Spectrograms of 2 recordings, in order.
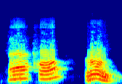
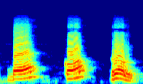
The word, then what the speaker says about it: ব্যাকরণ: ছিল ও হয়ে যাবে অর্থাৎ সংবৃত্ত উচ্চারণ ব্যা ক রুন ব্যা ক রুন এখানে বাধাক্ষর থেমে গেলাম তো এটি সঠিক উচ্চারণ হচ্ছে ব্যা ক রুন এবার আমরা চলে যাই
